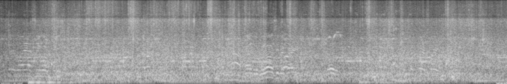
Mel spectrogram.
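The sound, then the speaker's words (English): A rig drilling a water well on a school campus in Don Bosco runs loud, with a steady grinding, crushing roar that holds without pause throughout. Indistinct voices seem to mix into the din. “Here's the sound of the well being drilled in Don Bosco.”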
